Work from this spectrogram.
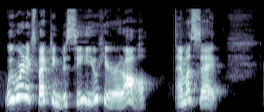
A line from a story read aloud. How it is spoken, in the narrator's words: Hermione exclaimed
